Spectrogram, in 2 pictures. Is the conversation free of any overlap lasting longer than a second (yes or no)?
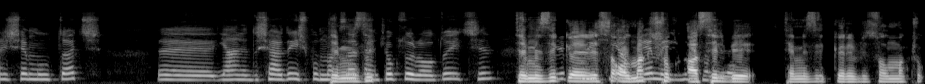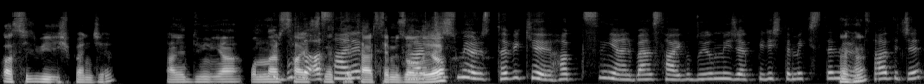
no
